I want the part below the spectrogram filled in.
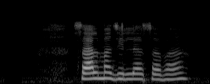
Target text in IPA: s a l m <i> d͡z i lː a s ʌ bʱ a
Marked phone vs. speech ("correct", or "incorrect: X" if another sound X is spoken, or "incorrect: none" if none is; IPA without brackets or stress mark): incorrect: a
